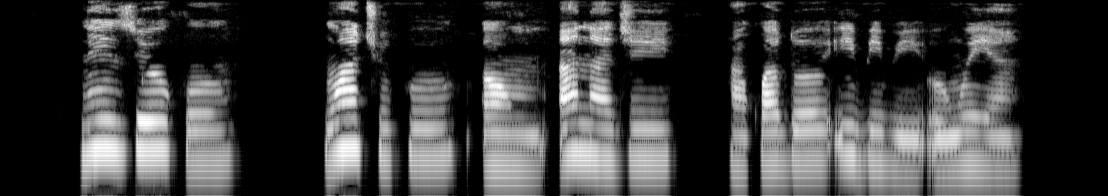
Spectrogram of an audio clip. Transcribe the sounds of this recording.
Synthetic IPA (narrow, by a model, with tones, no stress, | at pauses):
ne˦zi˦o˦kʷu˦ | ŋʷa˦t͡ʃu˦kʷu˦ɔ˨m̩˨a˦na˨d͡ʒi˦ | a˨kʷa˦do˦i˦bi˦bi˨o˨ŋʷe˦ja˦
